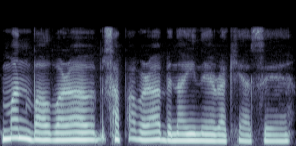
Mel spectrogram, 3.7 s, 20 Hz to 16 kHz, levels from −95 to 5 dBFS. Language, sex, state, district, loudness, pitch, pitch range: Nagamese, female, Nagaland, Kohima, -12 LUFS, 180 Hz, 165-190 Hz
